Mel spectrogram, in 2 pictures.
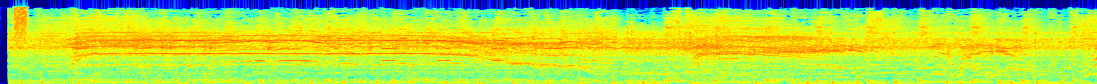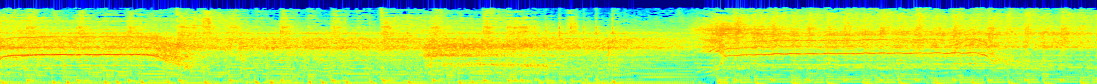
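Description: High, harsh, atonal screamed thrash metal vocals from the band's singer and bassist wail over dense, loud distorted guitars and pounding drums, with several long sustained shrieks that bend and slide down in pitch.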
